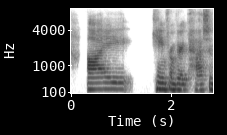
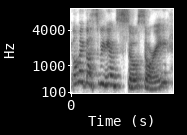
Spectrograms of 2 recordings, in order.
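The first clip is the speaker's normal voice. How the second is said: high, tender, pleading apology; re-enacted motherly remorse, pitched high; heartfelt retold apology; 10 semitones higher than usual. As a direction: apologise to your child, drawing out the sorry.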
